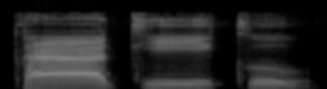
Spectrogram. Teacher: Kaf dia ada hamsnya ya maka tunaikan hams Kaf tetapi jangan berlebihan cukup kagiku ya tidak perlu sampai kagiu k k k kiu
